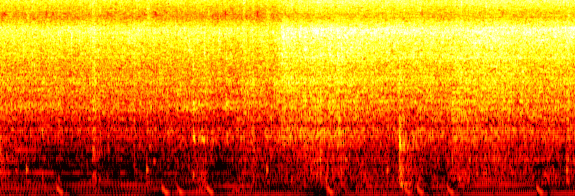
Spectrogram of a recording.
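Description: Diced boneless chicken sizzling in hot oil in a frying pan while a spatula stirs it; the sizzle grows louder about three seconds in.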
